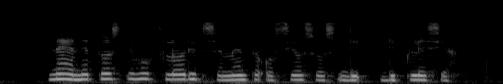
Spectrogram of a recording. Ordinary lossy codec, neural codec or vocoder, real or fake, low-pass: AAC, 32 kbps; none; real; 7.2 kHz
